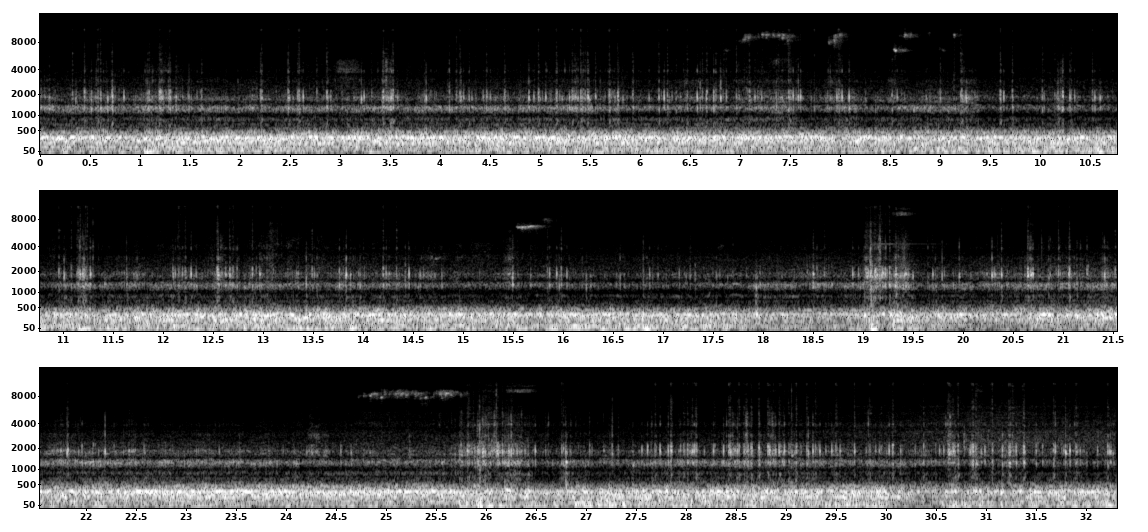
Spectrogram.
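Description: Steady wind and road noise from a road bike being ridden, picked up by a camera mounted on the bike, with many small clicks and rattles as it runs over the pavement.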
